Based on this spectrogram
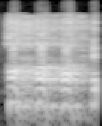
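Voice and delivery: one breath pushed out in ha-ha laughter; drawn-out ha breaking into staccato laughs; laughing-breath demo. Shown as a demonstration. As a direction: demonstrate a forced laugh on one exhale. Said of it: "five full breaths of".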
